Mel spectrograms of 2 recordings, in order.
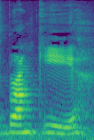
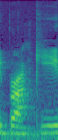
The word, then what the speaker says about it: bronchi: CD and the app it pronounces Brahm key as Brahm key and she said it's also acceptable to pronounce at bronchi so if you are saying it like that or if you have a student that says it like that that is technically a medical way to have it pronounced but it can also be bron key too so if you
